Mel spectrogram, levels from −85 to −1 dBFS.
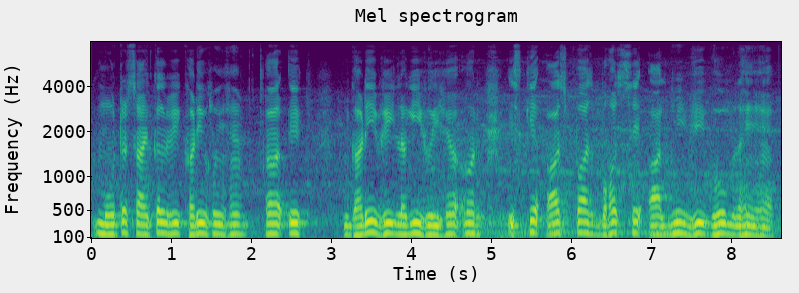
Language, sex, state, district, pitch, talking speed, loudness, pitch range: Hindi, male, Madhya Pradesh, Katni, 150 Hz, 155 wpm, -14 LUFS, 140-155 Hz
